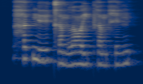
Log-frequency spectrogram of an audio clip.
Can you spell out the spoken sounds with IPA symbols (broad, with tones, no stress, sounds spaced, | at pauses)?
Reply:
h ɐ˥ k̚ n̪ yː˨˥ kʰ ɐ˨˩ m l ɔː˨˩ j pʰ ɐ˨˩ m h ɪ˨˥ ŋ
